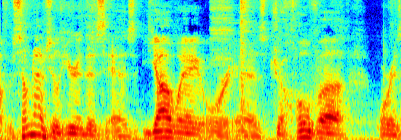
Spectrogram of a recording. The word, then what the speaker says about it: Yahweh: so we put the vowels in it gets pronounced yahweh sometimes you'll hear that as jehovah and that's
